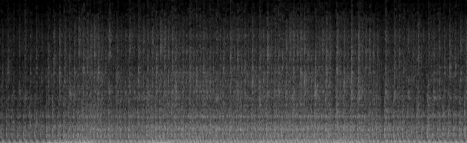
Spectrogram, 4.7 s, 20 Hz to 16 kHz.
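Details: KSR Moto with AM6 50cc two-stroke, freshly rebuilt, seconds after first start, cold: steady, even idle held slightly high on choke with no knocking or rattles; it runs cleanly.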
